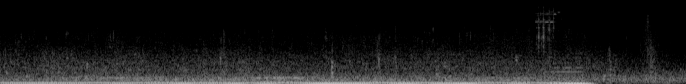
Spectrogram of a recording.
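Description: A small boat's motor hums steadily, then cuts out.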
